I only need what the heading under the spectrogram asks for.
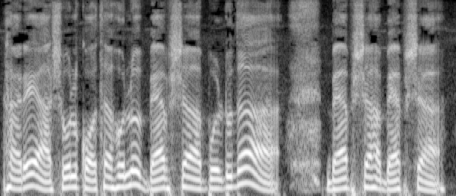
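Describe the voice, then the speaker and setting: A man's voice: fairly high pitch, takes it slowly, no echo. An actor playing a cynical, resigned young neighbourhood man, talking colloquially and wryly in an audio drama. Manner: colloquial, emphatic repetition, wry. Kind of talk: Bengali audio drama acting.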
